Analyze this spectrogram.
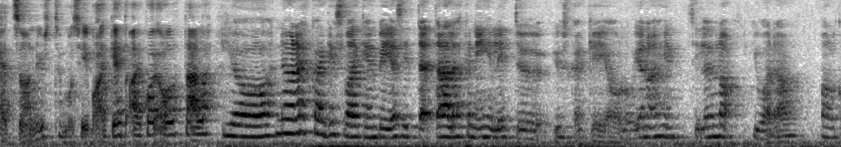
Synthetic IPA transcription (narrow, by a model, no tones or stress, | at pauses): et̪seo̰nːyst̪semːosḭːʋɑ̰ikeːt̪ɑ̰ikoiʔo̰lːɑt̪t̪æ̰ːlːæjoːneonehkkɑikisʋɑikeːmpiːjɑsit̪ːet̪æːlehkæniːhiliːt̪ːyːjust̪kɑikːḭːjo̰uluijɑnoihinsilːono | juodɑ̰ːn | olk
